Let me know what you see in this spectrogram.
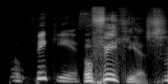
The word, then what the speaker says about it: Ophiuchus: Ophiuchus.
